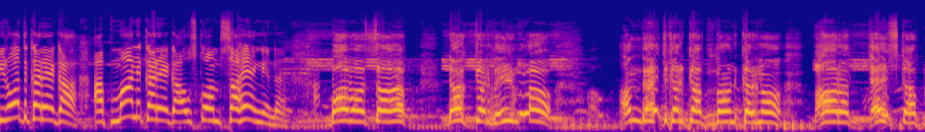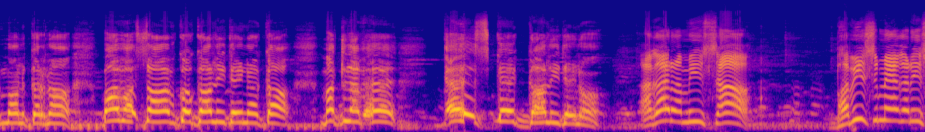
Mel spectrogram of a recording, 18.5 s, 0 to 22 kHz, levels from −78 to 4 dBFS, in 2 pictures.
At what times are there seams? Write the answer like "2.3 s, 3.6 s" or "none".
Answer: 3.0 s, 15.4 s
